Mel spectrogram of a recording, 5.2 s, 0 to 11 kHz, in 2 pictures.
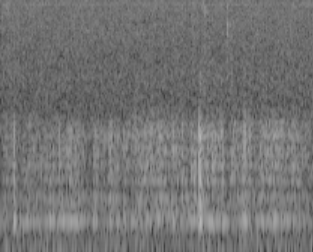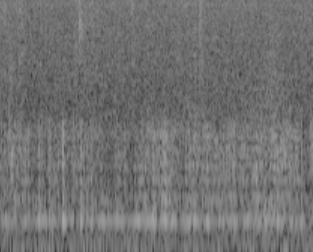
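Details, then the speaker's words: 1928 RCA Victor Model 28V radio after capacitor rebuild, antenna connected: steady hiss with scattered irregular pops and sharp clicks over faint reception; crackling output, cause undetermined. "Okay, I don't like all the pops and clicks, but here we go."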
